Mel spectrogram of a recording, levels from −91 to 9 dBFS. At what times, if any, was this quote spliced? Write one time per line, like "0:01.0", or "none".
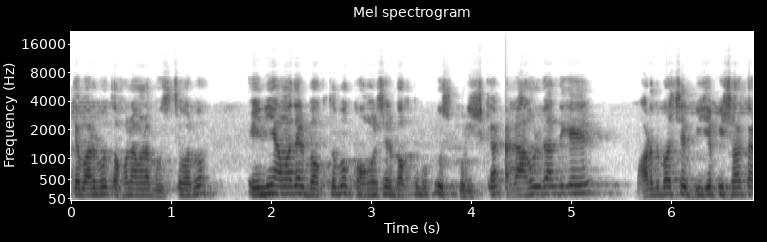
0:04.4

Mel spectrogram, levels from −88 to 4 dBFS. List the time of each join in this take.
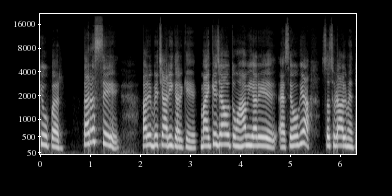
none

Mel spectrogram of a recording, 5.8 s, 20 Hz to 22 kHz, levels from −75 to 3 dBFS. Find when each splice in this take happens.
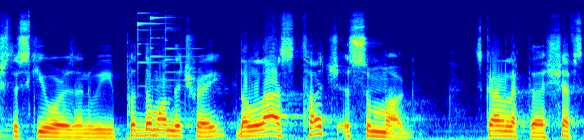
0:02.3

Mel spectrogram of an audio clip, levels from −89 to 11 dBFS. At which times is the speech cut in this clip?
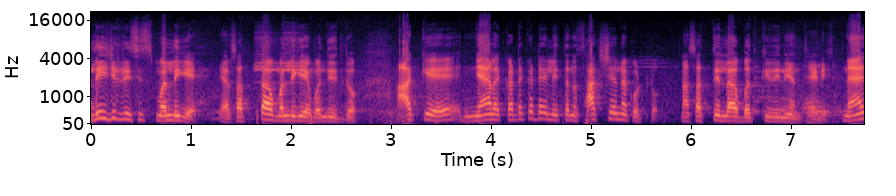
none

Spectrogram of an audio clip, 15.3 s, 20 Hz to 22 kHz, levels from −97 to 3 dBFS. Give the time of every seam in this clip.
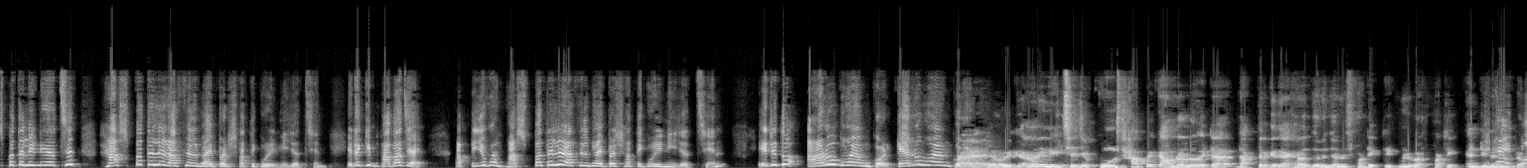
none

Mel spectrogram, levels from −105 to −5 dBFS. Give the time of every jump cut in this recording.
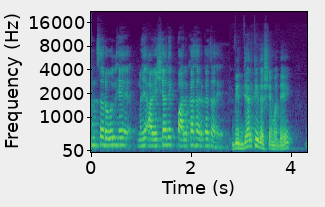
0:02.8

